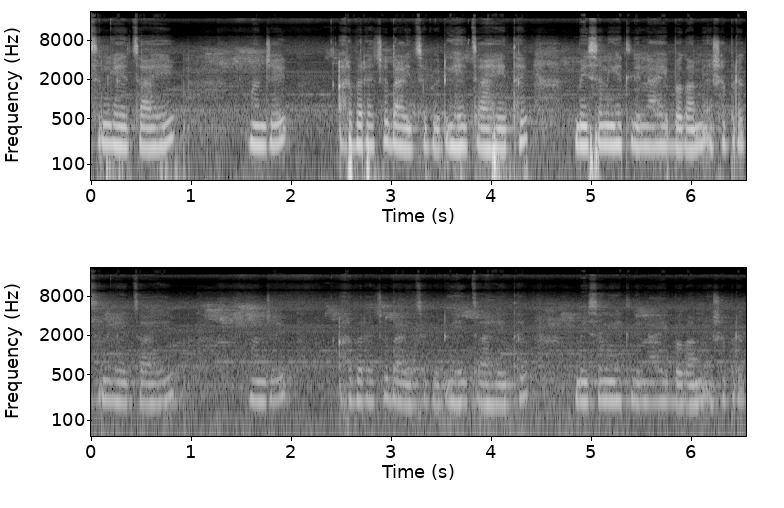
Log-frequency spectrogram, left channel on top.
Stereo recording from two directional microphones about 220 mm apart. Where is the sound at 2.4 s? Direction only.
45° left (ahead or behind).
